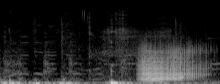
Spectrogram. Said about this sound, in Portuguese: Ah, tu peidou no microfone agora. Ah, né? desculpa.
